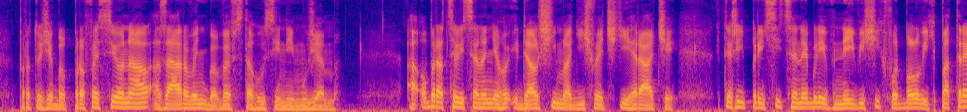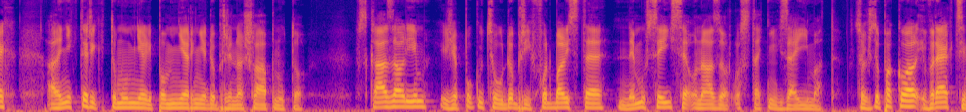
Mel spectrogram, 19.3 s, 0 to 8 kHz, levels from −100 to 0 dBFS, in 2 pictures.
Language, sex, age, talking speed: English, male, 30-49, 170 wpm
